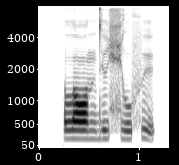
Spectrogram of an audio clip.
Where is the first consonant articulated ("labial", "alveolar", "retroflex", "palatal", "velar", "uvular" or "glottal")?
alveolar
